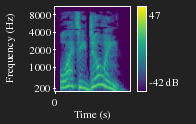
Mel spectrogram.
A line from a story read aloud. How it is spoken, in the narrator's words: Geryon screamed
